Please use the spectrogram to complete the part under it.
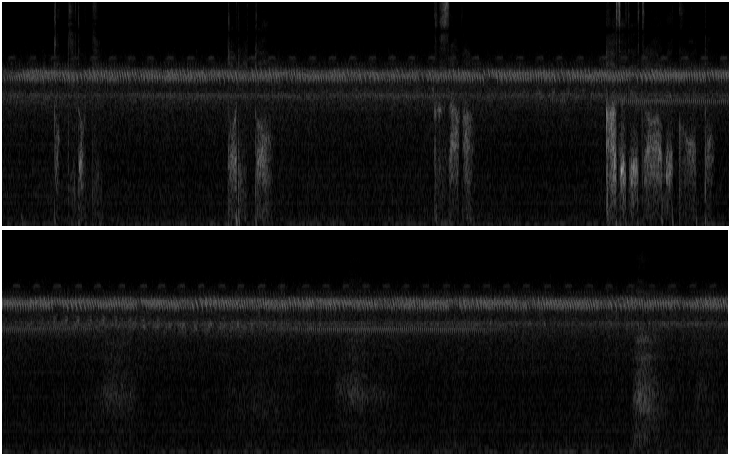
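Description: Insects chirping at night: a steady, shrill, high-pitched drone runs through the whole clip, with a few brief louder bursts scattered over it.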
